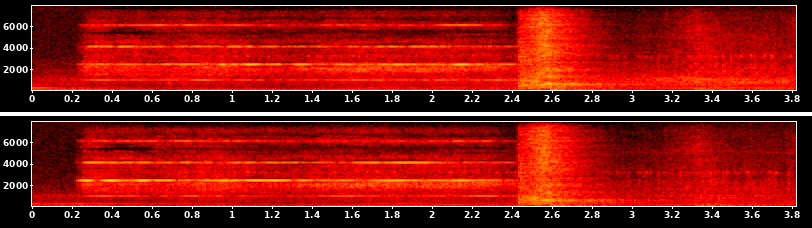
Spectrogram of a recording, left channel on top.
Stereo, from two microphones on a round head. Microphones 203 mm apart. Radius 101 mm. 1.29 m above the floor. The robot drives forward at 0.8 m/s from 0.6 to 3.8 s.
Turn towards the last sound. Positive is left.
turn(degrees=-5)  # may be behind; listen again after turning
